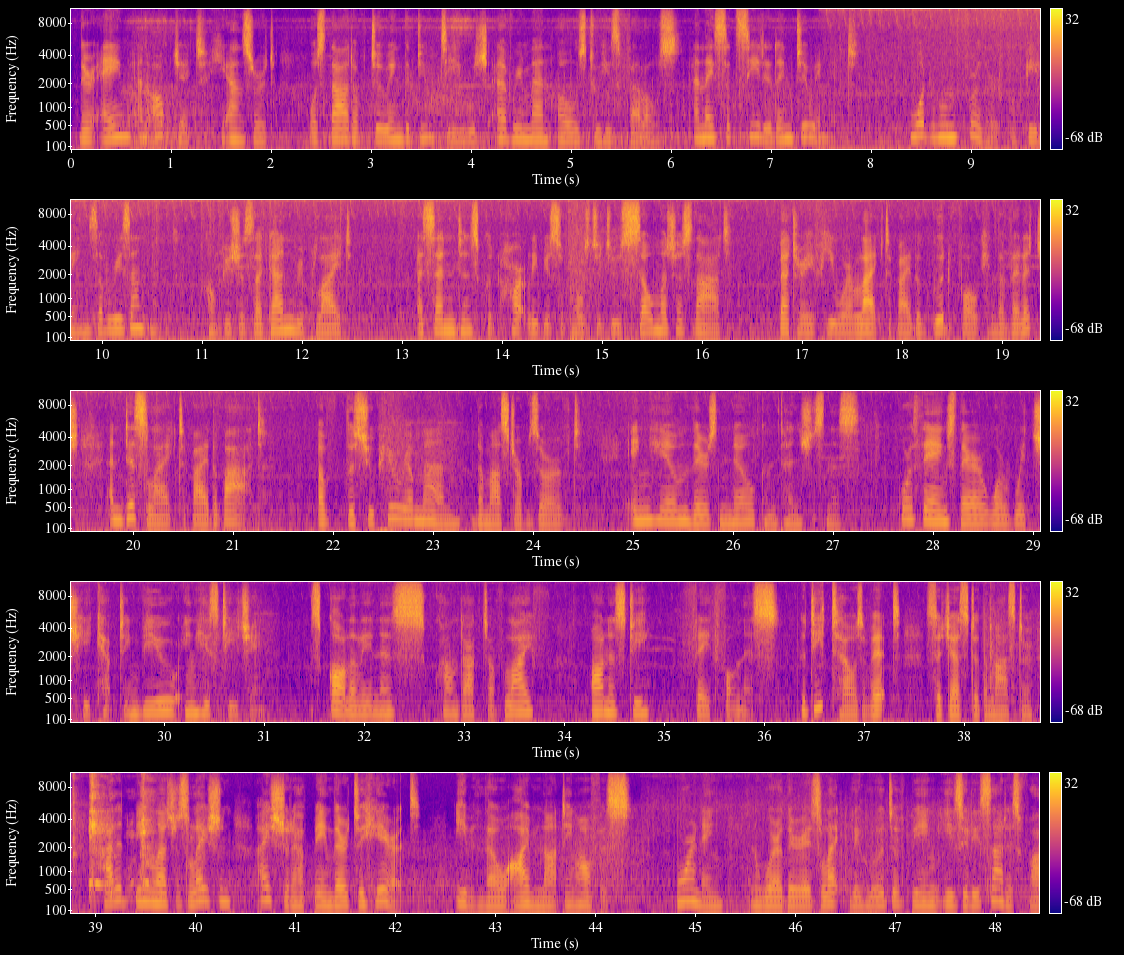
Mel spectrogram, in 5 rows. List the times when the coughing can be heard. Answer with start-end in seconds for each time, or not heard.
38.2-40.1.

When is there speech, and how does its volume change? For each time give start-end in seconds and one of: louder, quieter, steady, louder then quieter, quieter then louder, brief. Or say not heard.
0.0-12.6 steady
13.2-48.4 steady.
